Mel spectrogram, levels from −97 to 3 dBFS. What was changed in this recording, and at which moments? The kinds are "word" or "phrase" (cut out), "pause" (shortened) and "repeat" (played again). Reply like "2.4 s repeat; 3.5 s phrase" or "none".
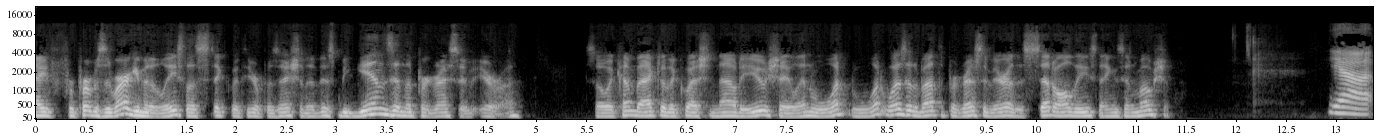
none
